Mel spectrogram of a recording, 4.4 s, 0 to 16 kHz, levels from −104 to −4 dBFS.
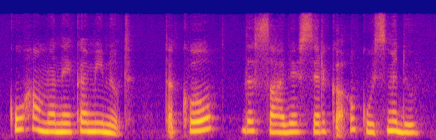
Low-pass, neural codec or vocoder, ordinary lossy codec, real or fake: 10.8 kHz; codec, 16 kHz in and 24 kHz out, 0.9 kbps, LongCat-Audio-Codec, fine tuned four codebook decoder; none; fake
